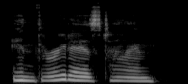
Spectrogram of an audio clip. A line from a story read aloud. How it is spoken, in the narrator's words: Geralt mutters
